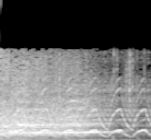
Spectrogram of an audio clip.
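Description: Police car siren in a fast yelp, its pitch sweeping up and down about three to four times a second.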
